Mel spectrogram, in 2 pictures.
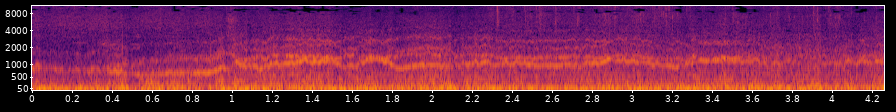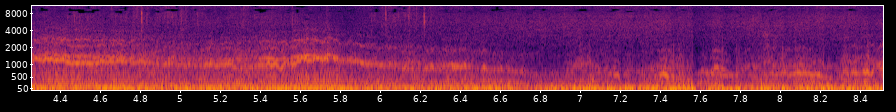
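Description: Wind rumbling heavily on the microphone, with a wavering high tone running over it that fades out about seven seconds in.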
